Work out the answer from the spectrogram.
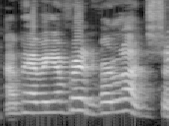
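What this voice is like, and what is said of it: Sean Connery impression as Hannibal. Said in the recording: “When I saw Sean Connery, I was kind of like, I can't imagine Hannibal being like, yes, with that freaking accent.”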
